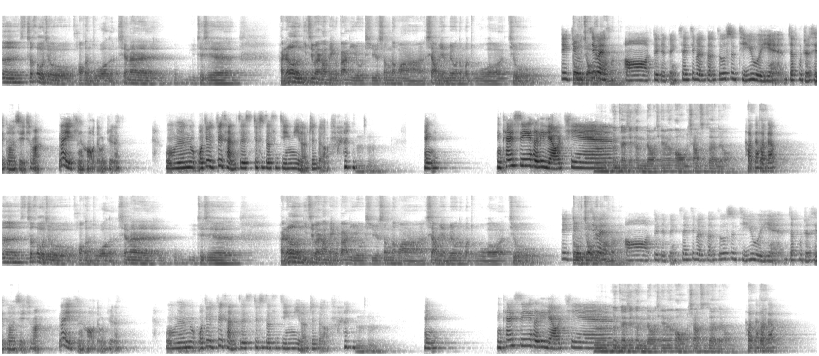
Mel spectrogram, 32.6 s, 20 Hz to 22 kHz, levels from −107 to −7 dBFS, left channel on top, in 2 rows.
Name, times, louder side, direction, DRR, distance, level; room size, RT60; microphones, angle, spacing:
voice 1, 0.0-5.2 5.5-10.7 11.4-12.3 16.2-16.7 17.8-17.9 23.4-23.8 28.1-30.9 31.2-31.7, left 1 dB, 40° left, 1.2 m, -39 dB
voice 2, 11.2-12.1 12.5-17.1 17.4-18.7 19.6-23.4 24.7-25.1 26.2-28.7 31.2-31.8, left 9 dB, 75° left, 0.3 m, -33 dB
20.0 x 8.2 x 3.7 m
head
